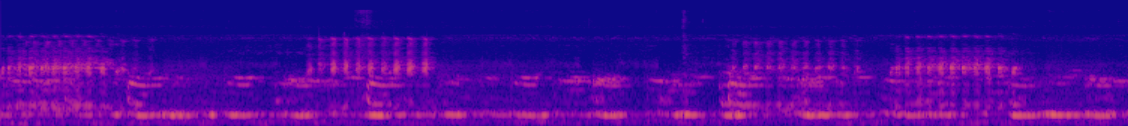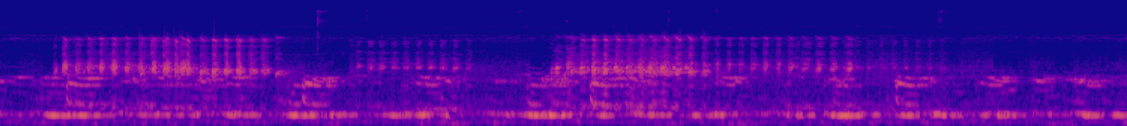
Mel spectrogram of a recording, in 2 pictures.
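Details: Frog chorus at night in the rain, with a run of loud, rattling pulsed croaks, each burst about one second long and coming every second or two. Softer tonal calls and a continuous low drone sit beneath them.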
